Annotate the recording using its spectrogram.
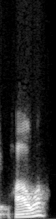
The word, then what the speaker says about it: paua: No, so abalone, we call it over here pawa, which is P-A-U-A, but it's probably pronounced, you pronounce it P-A-W-A, pawa.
